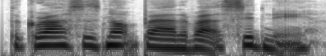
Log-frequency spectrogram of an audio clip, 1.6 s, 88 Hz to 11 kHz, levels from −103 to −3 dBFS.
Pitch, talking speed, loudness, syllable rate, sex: 200 Hz, 260 wpm, -17 LUFS, 6.0 syllables/s, female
